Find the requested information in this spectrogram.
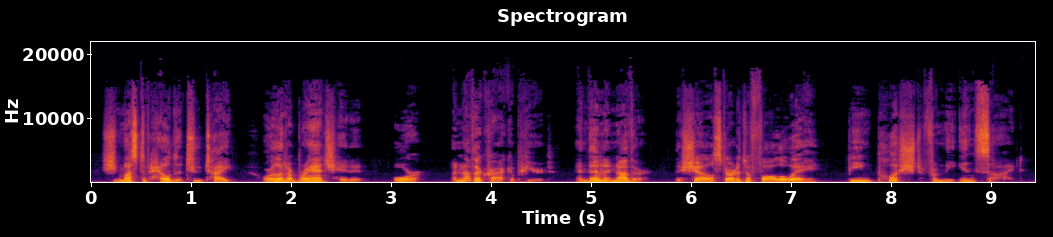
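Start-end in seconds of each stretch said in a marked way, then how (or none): none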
